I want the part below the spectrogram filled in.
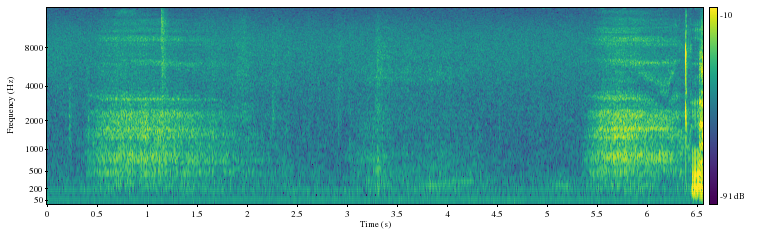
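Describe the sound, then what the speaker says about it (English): Even breathing during a yoga session: slow, soft breaths in and out, close and faint over a quiet room hiss, with a longer, stronger breath near the end. "Keep your breaths even."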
